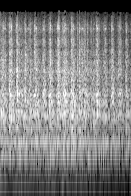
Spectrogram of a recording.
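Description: A power drill runs steadily for a few seconds in a guitar-making workshop, a loud buzzing motor whine with a fast, regular chattering pulse as it bites into wood, and no voices.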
